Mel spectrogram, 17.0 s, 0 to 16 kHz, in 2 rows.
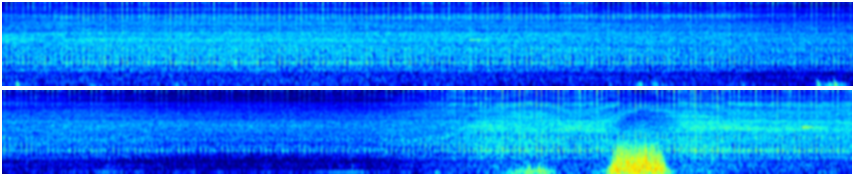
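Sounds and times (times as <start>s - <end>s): laptop cooling fan whirring: 0.0s - 17.0s.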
